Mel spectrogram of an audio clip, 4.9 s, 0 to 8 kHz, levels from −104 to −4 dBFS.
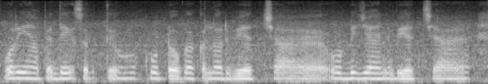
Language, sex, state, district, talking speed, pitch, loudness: Hindi, female, Haryana, Jhajjar, 210 wpm, 200 Hz, -16 LUFS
